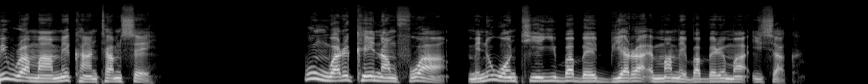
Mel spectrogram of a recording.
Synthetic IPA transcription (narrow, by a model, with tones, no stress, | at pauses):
mĩ˦wu˨ɾa˨mãː˨mɪ̃˦kʰã˨n̩˨tʰã˦msɛ˦ | wʊ˦ŋ̩˨wa˨ɾɪ˦kʰe˦nã˨ɱ̩˨fʊ˦a˨ | mɪ̃˨nɪ̃˦wɔ̃˨n̩˦tʰɪ˦e˦ji˦ba˦bɛ˦bi˦a˦ɾa˦ʔɛ˦mã˦mɪ̃˨ba˦bɛ˦ɾɪ˦mã˨ʔi˦sa̰˨k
